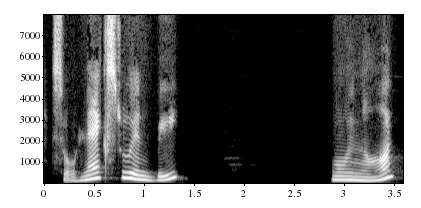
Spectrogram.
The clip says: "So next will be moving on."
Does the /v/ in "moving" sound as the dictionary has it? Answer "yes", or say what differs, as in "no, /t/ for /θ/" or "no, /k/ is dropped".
no, /v/ is dropped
